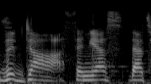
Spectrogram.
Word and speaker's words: daith: the ear we're talking about it's called the doth and yes that's how piercing artists say it's pronounced some people who suffer from chronic migraines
